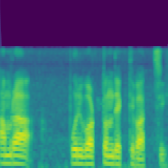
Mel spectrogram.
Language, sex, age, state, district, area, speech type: Bengali, male, 60+, West Bengal, Bankura, urban, spontaneous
